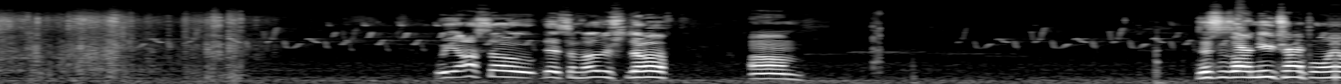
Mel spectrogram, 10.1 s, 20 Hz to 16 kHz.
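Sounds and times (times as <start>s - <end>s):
rustling hiss: 0.0s - 2.1s
small birds chirping: 0.0s - 10.0s.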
